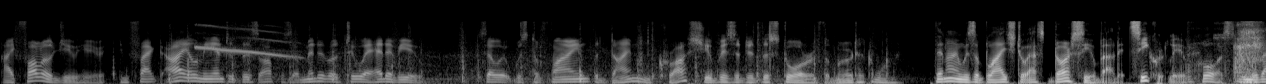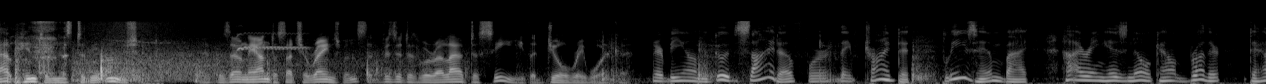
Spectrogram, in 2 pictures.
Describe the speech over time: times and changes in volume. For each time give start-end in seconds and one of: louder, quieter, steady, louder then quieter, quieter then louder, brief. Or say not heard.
0.0-25.2 louder then quieter.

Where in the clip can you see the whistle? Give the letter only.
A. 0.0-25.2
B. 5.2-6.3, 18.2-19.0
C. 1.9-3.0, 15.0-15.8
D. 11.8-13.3
C.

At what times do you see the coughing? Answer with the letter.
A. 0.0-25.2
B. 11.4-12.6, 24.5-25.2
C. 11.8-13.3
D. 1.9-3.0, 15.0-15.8
C.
